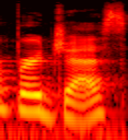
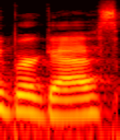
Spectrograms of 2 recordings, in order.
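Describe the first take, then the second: First: Burgess with a soft G, like "jess". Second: Burgess with a hard G, like "guess". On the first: Offering another guess at the patron's name, Burgess with soft G. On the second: Reading out a patron's last name, Burgess with a hard G. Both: Shown as a demonstration. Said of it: "don't know how to pronounce".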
